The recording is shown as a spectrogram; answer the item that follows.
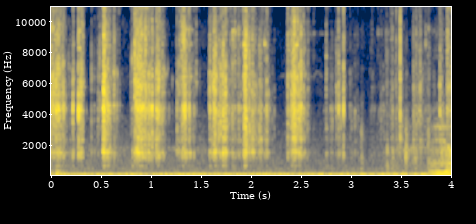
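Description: Small craft bits clicking and rattling in a drawer as a hand rummages through it, busiest in the first couple of seconds, then a few scattered clicks.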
